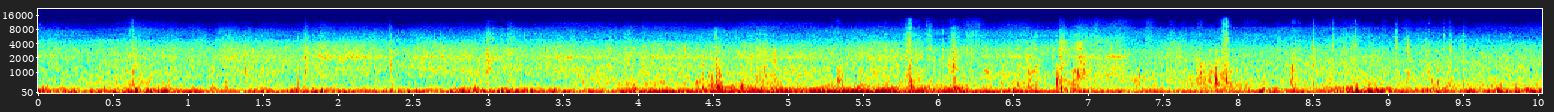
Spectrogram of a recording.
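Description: Wind rumbling on the microphone, with scattered light clicks and taps of a person climbing over clay barrel roof tiles.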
